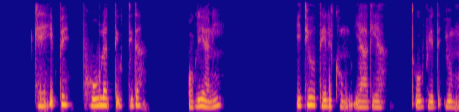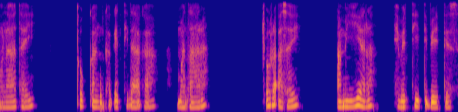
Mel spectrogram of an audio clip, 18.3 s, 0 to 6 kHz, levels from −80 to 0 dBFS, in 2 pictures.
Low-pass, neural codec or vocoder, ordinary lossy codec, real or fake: 5.4 kHz; none; AAC, 48 kbps; real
